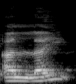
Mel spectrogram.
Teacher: ডান দিক থেকে প্রথম নুন সাকিনের পর লাম থাকায় আমরা যখন পড়ছি আল্লাই তখন আমরা লামে গুন্না করছি না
